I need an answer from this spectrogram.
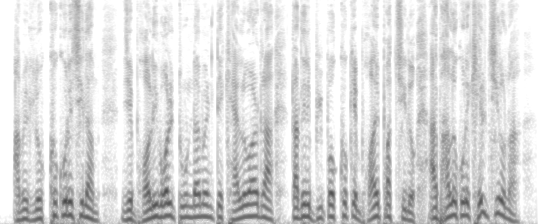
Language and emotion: Bengali, fearful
